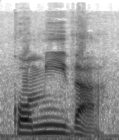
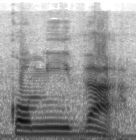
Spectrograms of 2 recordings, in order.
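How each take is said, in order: The two takes are said the same way.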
